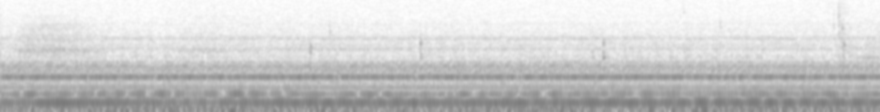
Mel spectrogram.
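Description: A steady, even hum made of several sustained tones, with a few faint ticks.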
